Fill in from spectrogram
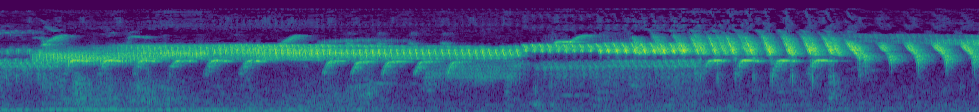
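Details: Canary singing: a continuous high warbling song with rapid trills held near one pitch, then a run of quick repeated rising-falling notes in the second half, loud and steady throughout.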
